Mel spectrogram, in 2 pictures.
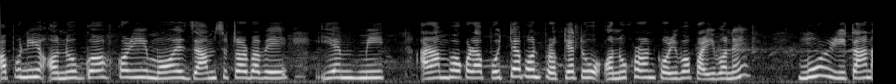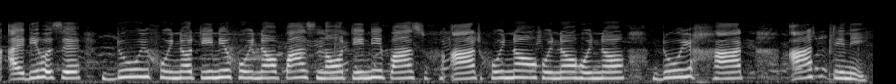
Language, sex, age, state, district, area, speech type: Assamese, female, 45-60, Assam, Dibrugarh, rural, read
